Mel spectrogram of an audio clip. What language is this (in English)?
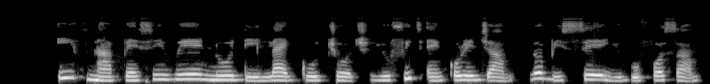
Nigerian Pidgin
